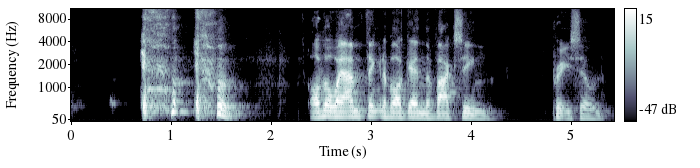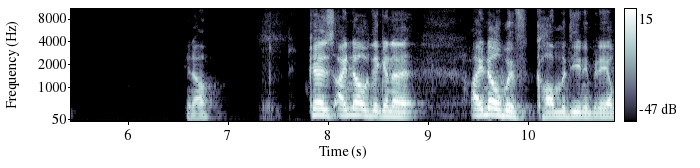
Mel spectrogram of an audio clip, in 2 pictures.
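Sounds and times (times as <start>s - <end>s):
harsh raspy hacking coughing fit: 0.7s - 1.8s
speech: 1.4s - 1.7s, 2.4s - 5.4s, 6.6s - 10.8s.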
